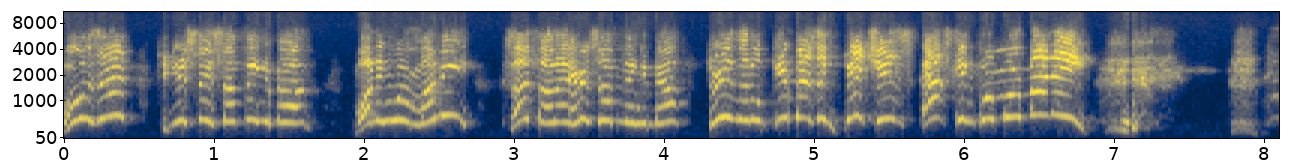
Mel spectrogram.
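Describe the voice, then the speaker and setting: A put-on character voice talks at a very fast pace in an extremely high pitch. Long, frequent pauses break it up. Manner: mocking, scolding.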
